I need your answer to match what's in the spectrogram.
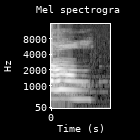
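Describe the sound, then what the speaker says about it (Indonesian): A cat in a kitchen gives a single close, loud meow that trails off within a second into silence, with no other sound around it. "Terdengar suara kucing mengeong dari arah dapur."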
